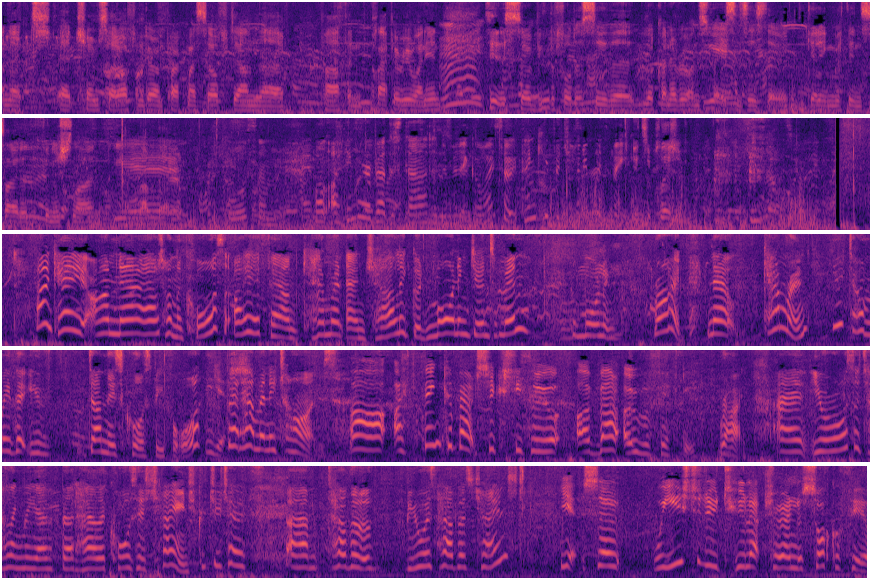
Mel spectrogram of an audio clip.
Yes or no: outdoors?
yes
